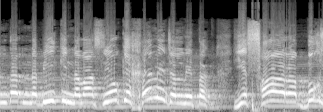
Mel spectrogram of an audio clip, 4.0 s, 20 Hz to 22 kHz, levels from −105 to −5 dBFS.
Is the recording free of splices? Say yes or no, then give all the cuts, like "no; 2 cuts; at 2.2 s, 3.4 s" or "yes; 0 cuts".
yes; 0 cuts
